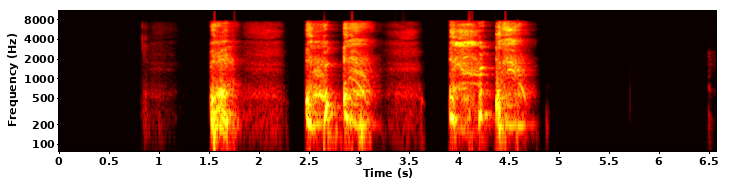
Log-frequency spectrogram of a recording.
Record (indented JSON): {
  "three_cough_length": "6.6 s",
  "three_cough_amplitude": 32658,
  "three_cough_signal_mean_std_ratio": 0.38,
  "survey_phase": "beta (2021-08-13 to 2022-03-07)",
  "age": "45-64",
  "gender": "Male",
  "wearing_mask": "No",
  "symptom_fatigue": true,
  "symptom_headache": true,
  "symptom_loss_of_taste": true,
  "symptom_onset": "3 days",
  "smoker_status": "Ex-smoker",
  "respiratory_condition_asthma": false,
  "respiratory_condition_other": false,
  "recruitment_source": "Test and Trace",
  "submission_delay": "2 days",
  "covid_test_result": "Positive",
  "covid_test_method": "RT-qPCR",
  "covid_ct_value": 26.2,
  "covid_ct_gene": "ORF1ab gene",
  "covid_ct_mean": 27.1,
  "covid_viral_load": "1300 copies/ml",
  "covid_viral_load_category": "Minimal viral load (< 10K copies/ml)"
}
